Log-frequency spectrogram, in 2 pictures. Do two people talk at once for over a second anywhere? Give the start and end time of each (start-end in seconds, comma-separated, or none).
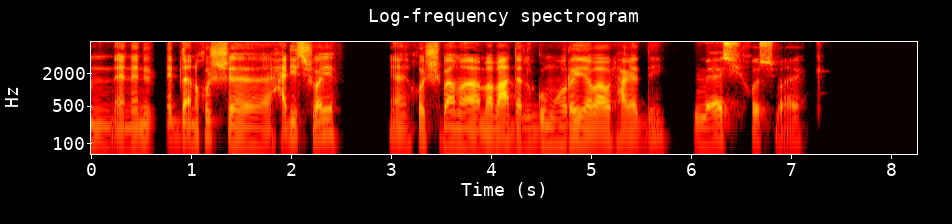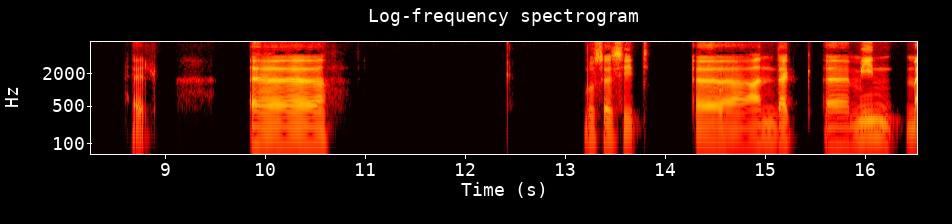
none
